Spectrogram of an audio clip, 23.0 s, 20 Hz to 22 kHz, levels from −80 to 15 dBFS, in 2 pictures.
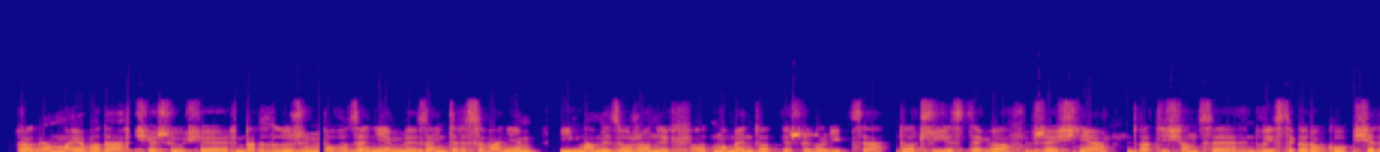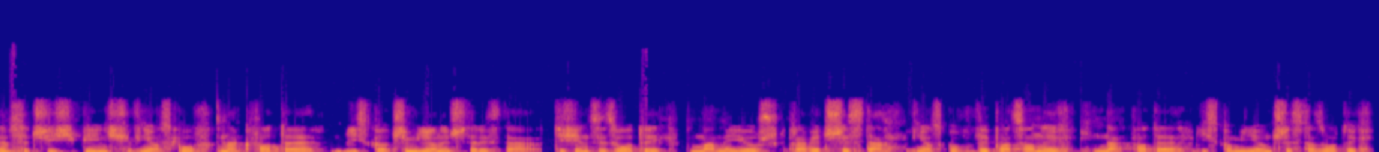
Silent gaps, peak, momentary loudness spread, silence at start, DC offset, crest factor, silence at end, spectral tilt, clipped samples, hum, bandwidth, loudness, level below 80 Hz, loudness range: none; -2 dBFS; 5 LU; 0.15 s; under 0.1%; 14 dB; 0.05 s; -5 dB/octave; under 0.1%; none; 8 kHz; -17 LUFS; -58 dBFS; 2 LU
